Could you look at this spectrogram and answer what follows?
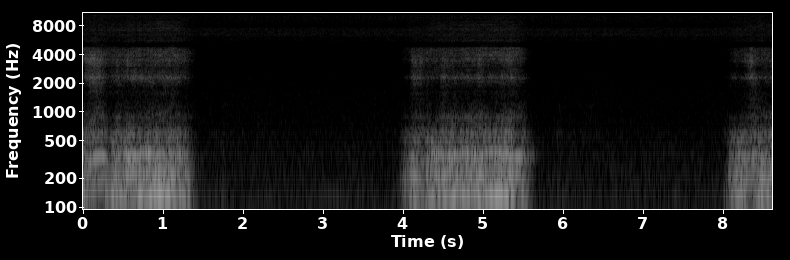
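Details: Snoring recorded overnight: loud low rumbling snores on each breath, about 14 breaths a minute, with quiet gaps between; ordinary snoring.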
